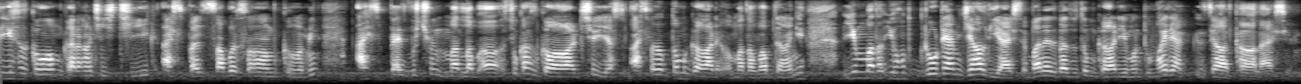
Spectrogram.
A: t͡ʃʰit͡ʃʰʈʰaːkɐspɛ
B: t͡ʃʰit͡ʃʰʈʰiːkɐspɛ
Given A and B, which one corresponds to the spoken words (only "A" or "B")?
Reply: B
